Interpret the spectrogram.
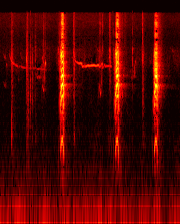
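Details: Natal spurfowl mother with her chicks in South Africa: three sharp, harsh clucks about a second apart, mixed with thin, high, slightly falling whistled peeps from the chicks.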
